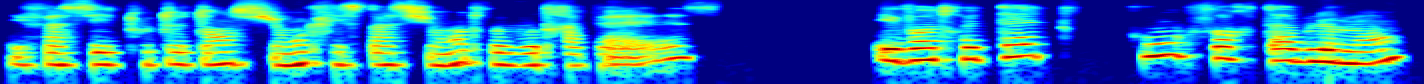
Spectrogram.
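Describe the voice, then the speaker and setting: A woman leading a guided seated relaxation session, speaking in a slow, soothing, instructive way. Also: on the low side, steady tone, darkish tone. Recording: dull lo-fi recording.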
